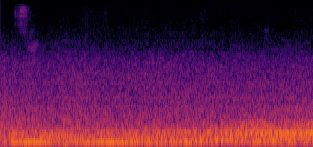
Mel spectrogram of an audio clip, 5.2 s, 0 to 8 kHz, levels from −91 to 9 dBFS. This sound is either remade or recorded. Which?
recorded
